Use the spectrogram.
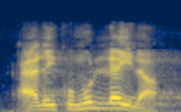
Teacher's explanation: اللام الأول ساكن وأدغم في اللام الثاني، لأن كل حرف مشدد فأصله من حرفين والأول من الحرفين ساكن.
